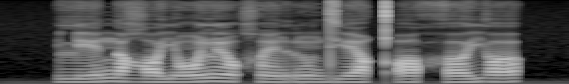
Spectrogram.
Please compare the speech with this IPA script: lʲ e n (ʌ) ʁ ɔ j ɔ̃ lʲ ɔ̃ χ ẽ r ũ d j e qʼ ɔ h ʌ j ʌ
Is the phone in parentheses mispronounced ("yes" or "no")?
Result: yes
